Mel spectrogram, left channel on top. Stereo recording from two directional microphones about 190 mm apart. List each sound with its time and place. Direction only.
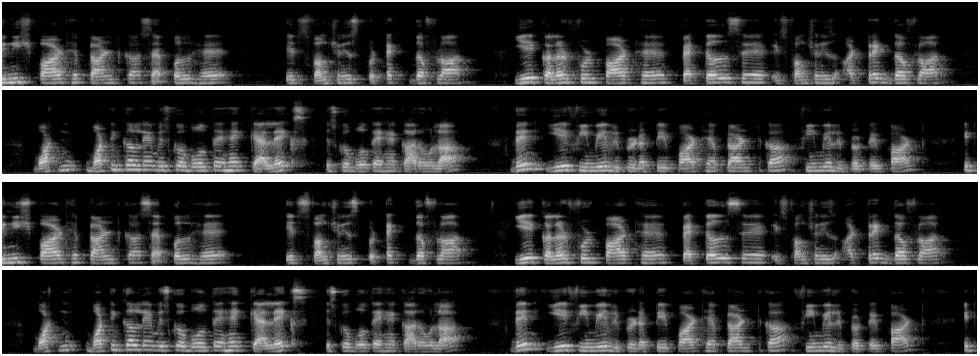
0.0 s speech: 45° right (ahead or behind)
10.1 s speech: 50° right (ahead or behind)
